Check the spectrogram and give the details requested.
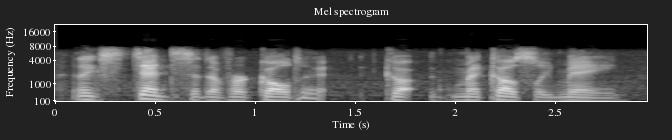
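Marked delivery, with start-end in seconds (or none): none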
